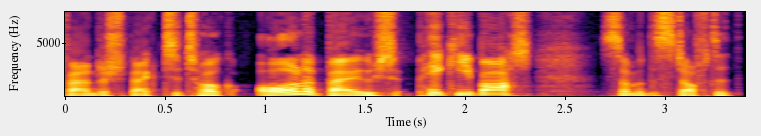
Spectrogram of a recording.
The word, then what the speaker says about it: PiccyBot: the app is called picky bot is it correct correct now the whole idea was that it was uh it's it's a picture bot and then we make it okay let's make it picky bot to be yeah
